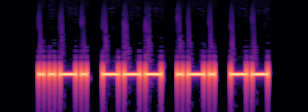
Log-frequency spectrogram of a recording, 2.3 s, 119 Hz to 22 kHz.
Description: Morse code, heard as a keyed tone, about 30 wpm, 700 Hz. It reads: FORM
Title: Sentences from Top 1000 Words - Review Part 1 - New Word Drill - 30wpm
